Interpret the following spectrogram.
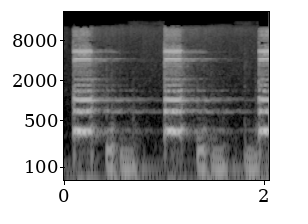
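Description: Opening bars of an early-1960s jazz Hammond organ instrumental: held organ chords struck about once a second, with bass notes between them.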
